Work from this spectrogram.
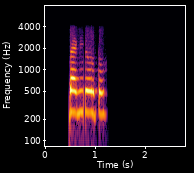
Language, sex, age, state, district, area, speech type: Dogri, female, 18-30, Jammu and Kashmir, Jammu, urban, conversation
